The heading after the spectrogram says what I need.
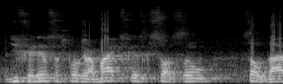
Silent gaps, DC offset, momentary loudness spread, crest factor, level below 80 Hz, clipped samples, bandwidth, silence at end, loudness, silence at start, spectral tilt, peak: none; under 0.1%; 8 LU; 16 dB; -66 dBFS; under 0.1%; 14.5 kHz; 0 s; -19 LUFS; 0 s; -8 dB/octave; -2 dBFS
